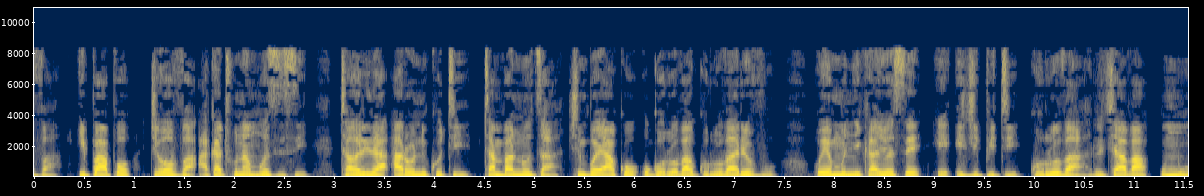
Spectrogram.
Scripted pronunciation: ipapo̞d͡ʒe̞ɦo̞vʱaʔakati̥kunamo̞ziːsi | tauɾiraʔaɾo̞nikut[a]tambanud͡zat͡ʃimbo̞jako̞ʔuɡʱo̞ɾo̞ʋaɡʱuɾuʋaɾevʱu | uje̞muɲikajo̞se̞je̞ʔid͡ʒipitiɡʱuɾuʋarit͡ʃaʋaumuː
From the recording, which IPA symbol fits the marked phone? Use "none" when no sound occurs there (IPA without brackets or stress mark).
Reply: i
